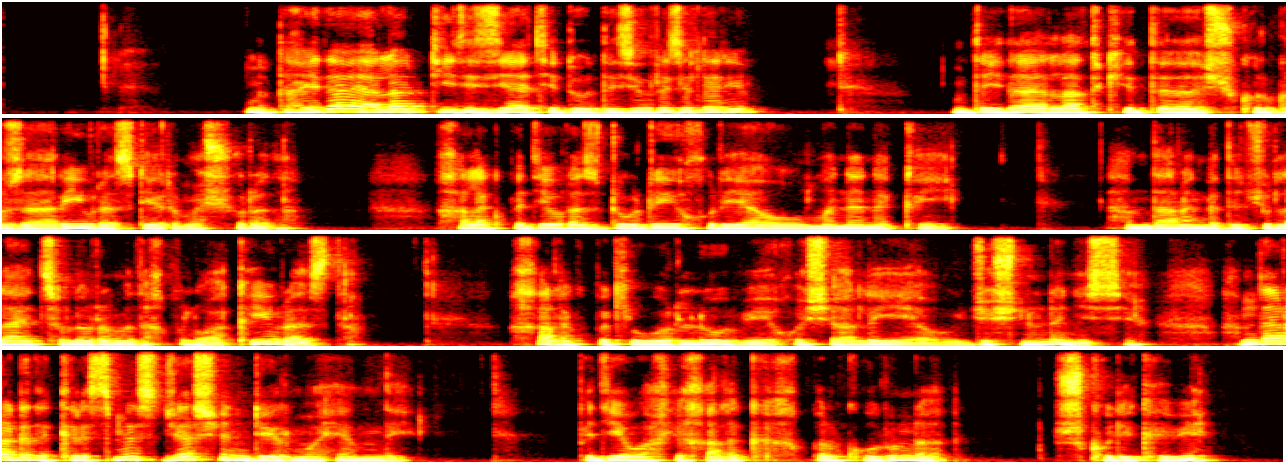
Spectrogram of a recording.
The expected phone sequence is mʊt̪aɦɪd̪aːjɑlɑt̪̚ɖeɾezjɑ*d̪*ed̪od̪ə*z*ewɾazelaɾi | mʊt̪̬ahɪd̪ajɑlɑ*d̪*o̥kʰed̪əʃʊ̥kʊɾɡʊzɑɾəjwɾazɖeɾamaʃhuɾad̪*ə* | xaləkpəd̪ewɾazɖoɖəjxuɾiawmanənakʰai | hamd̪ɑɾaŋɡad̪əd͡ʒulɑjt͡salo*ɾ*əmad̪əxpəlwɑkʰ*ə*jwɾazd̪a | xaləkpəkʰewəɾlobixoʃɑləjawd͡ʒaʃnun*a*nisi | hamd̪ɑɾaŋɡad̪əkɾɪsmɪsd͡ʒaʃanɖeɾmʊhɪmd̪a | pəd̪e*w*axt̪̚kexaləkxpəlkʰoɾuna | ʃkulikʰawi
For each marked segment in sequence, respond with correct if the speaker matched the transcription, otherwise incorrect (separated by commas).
incorrect, correct, incorrect, incorrect, correct, correct, correct, correct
